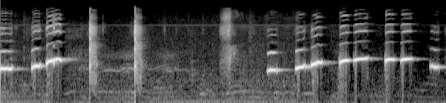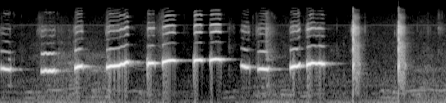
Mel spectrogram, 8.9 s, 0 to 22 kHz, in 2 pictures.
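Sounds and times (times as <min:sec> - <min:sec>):
cockatiel whistled song: 0:00.0 - 0:01.0, 0:02.7 - 0:08.1.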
